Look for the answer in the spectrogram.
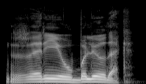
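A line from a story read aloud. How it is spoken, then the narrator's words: Angry. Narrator (Russian): зло сказал Готфред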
